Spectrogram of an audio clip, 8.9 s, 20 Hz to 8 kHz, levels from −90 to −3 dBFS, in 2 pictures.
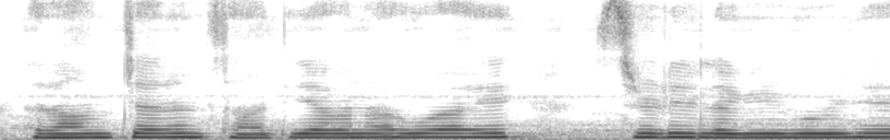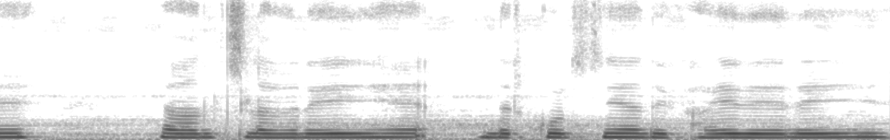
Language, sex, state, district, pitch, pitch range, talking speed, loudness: Hindi, female, Bihar, Lakhisarai, 205 Hz, 205-215 Hz, 135 wpm, -33 LUFS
